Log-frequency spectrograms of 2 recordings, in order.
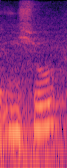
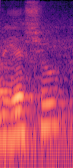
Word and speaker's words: Isho: So you can say Ishu or Yeshu or Isho.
